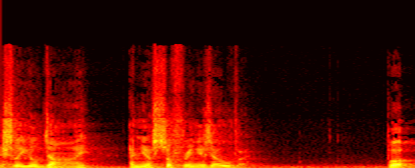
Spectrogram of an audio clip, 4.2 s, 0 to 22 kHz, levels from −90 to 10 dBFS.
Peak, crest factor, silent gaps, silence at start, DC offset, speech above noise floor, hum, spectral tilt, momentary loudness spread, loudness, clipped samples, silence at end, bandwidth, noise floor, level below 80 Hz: -2 dBFS; 18 dB; none; 0 s; under 0.1%; 27 dB; none; -5.5 dB/octave; 14 LU; -19 LUFS; under 0.1%; 0 s; 16.5 kHz; -45 dBFS; -48 dBFS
